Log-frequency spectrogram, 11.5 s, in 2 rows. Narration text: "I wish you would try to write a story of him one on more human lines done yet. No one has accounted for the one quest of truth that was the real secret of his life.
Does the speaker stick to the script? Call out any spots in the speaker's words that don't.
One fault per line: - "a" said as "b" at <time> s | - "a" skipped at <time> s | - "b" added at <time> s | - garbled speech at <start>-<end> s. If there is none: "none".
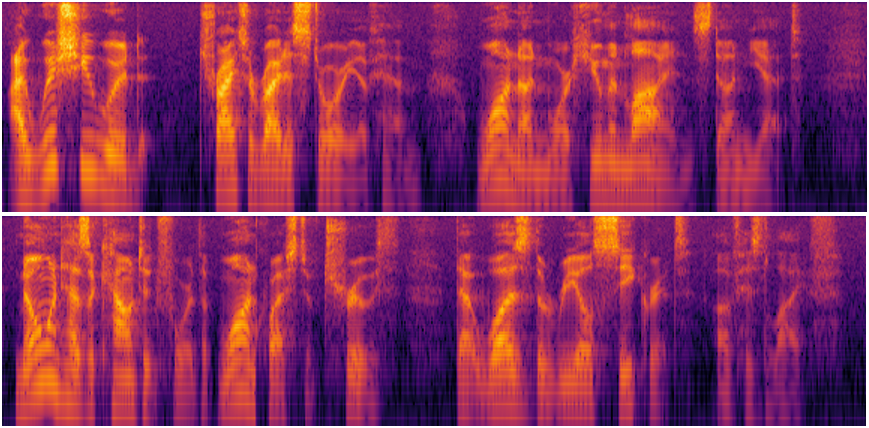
none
